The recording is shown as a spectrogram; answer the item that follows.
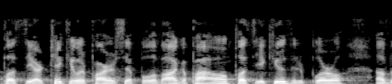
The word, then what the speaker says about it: agapao: A, G, A, P, A, long O, agapao.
